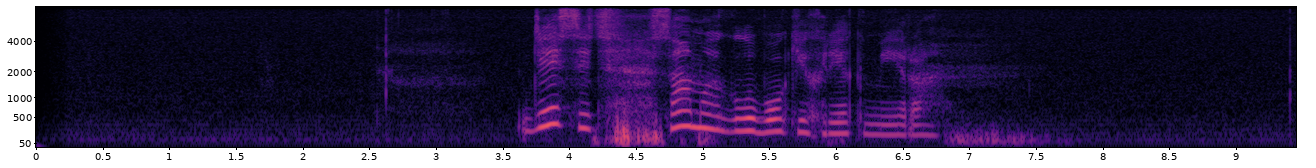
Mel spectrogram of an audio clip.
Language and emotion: Russian, sad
